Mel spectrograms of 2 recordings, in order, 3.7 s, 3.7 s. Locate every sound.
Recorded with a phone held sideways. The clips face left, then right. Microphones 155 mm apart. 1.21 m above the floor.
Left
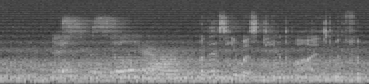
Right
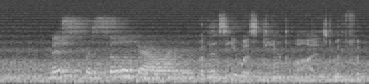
0.5 s a woman speaking: 75° right (ahead or behind), 5.5 m
2.0 s a man speaking: 5° right (ahead or behind), 1.9 m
